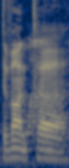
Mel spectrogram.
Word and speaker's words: Devonta: It's a long A. You know, like phonics. Like Devonta.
